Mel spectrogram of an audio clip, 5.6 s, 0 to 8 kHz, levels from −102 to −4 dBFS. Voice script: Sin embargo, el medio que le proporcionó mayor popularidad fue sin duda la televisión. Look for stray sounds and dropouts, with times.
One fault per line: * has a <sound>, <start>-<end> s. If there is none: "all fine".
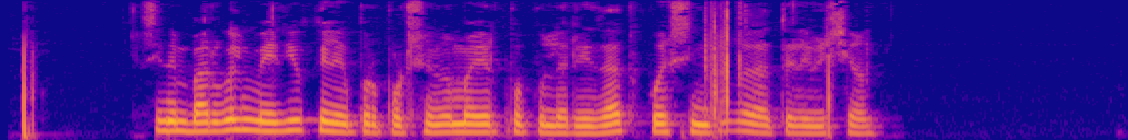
all fine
